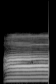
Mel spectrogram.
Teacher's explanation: যেমন হামজা আলিফ জবর আ এই যে আ শব্দটা টান দিলেন তখন এখানে মাদ্দা হয়ে যাচ্ছে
